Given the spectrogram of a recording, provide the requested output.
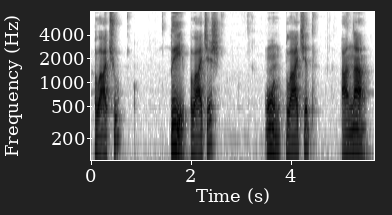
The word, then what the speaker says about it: плачу: No primeiro caso, я плачу, sílaba tônica no A, я плачу significa eu choro. No segundo caso, я плачу, sílaba tônica no U, significa eu vou pagar, tá?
